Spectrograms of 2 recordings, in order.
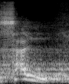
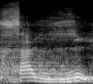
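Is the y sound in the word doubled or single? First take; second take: single; doubled. First: The y sound is single and light. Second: The y sound is doubled and pressed. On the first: The speaker calls it wrong. "bukan sayyi" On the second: The speaker calls it right. "Iya-nya itu ada tasydid, Pak, ditekan"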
